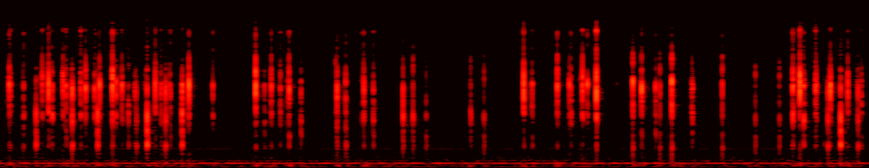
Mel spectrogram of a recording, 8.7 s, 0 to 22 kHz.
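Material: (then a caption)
Plastic. Two hands type steadily with their fingertips on a full-size mint-green Cyberboard R3 mechanical keyboard with a metal case, plastic keycaps and Holy Panda switches, resting on a desk. Dozens of crisp, bright keystroke clacks come in quick bursts separated by short pauses, each one dying away almost instantly over a faint, steady low hum.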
